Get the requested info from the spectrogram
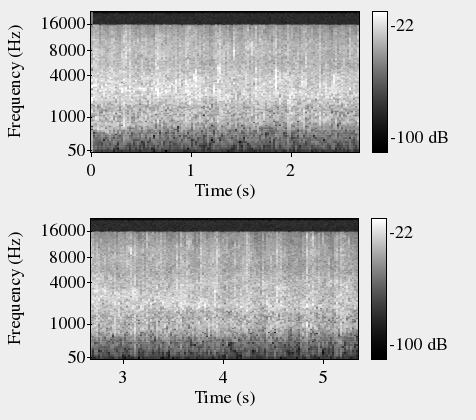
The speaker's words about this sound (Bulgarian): О, ако ръкопляскаш, ръкопляскай, като че наистина вярваш.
